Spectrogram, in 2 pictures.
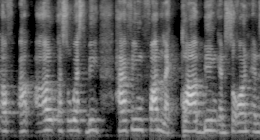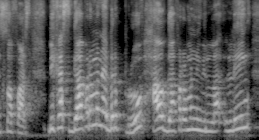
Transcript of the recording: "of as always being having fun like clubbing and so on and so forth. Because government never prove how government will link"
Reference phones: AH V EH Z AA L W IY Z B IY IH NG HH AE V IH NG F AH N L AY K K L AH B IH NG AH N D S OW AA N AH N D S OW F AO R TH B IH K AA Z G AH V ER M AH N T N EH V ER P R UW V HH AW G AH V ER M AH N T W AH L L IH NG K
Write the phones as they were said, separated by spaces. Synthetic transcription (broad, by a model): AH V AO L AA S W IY S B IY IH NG HH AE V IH NG F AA N L AY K K L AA B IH NG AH N S OW AA N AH N S OW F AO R S B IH K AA S G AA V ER M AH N N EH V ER P R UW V HH AW G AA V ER M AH N W AH L L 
